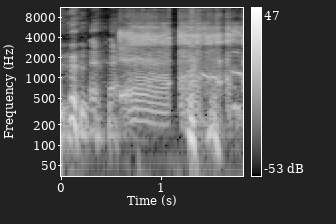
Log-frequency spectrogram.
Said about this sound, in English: Oh, my God. Can you clear your throat before you ever make a phone call again?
